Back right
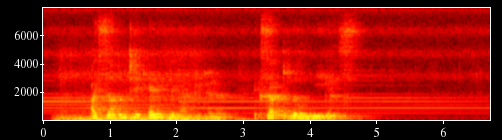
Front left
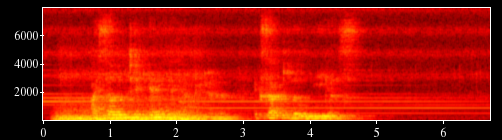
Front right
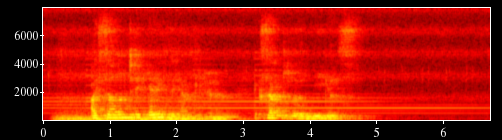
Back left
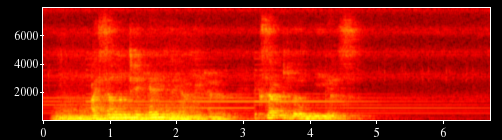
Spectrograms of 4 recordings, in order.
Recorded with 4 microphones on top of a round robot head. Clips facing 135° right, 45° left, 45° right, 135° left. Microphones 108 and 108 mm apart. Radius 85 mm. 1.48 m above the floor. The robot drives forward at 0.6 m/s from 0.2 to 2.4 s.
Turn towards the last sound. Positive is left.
turn(degrees=-145)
